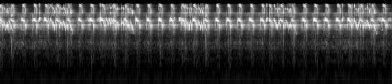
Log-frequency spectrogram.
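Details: Vigorous Bar-winged prinia song meant to attract birds. Fast, sharp, high chirps repeat in quick pulsing bursts, the pace accelerating in the latter half into evenly spaced rapid phrases.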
